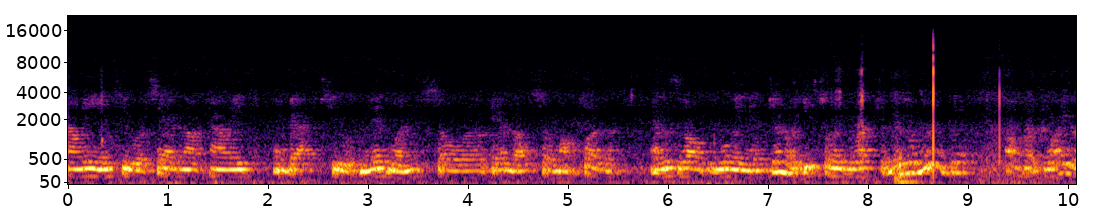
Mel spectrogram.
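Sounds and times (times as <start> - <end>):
muffled talking: 0.0 - 10.0.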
